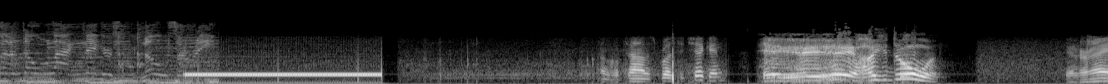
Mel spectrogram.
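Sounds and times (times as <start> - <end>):
telephone ringing tone: 1.8 - 3.9
speech: 6.3 - 9.4, 10.6 - 11.0.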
